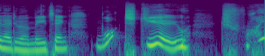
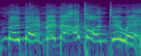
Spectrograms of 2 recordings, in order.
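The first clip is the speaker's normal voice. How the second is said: high-pitched, frantic refusal, hammed up; mock panic; 14 semitones higher, 3 dB louder, faster than usual. Retelling how the friend balked at the door, mock panicky. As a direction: squeal it in mock panic, much higher than usual.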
